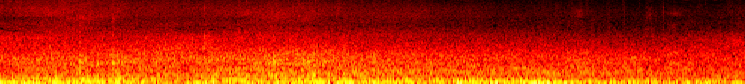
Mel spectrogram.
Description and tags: City Crossing
public, noise, crossing, city, traffic, field-recording, nyc, new-york, walk-way, cars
